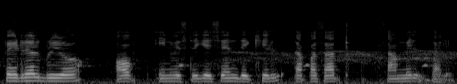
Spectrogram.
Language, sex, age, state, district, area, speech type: Marathi, male, 18-30, Maharashtra, Thane, urban, read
